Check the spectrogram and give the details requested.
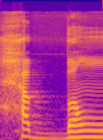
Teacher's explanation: ہا کو حلق سے پڑھنا ہے، با کی شد پڑھنی ہے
